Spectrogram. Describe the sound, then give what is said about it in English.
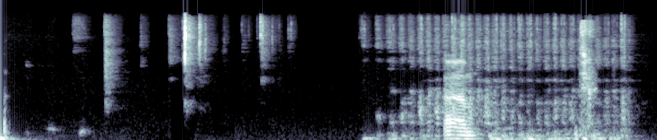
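Pen scratching on paper while crossing off items on a list: a few short, dry strokes with quiet gaps between them, followed by people talking. “What are you writing down?”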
